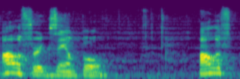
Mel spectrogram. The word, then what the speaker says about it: aleph: like olive for example aleph is a silent letter it's the sound before sound it is the primal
